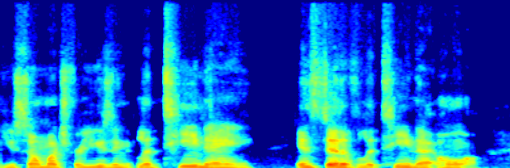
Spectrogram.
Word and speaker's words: Latine: My point is that it's pronounced the same way as Latino, but with Spanish E, which sounds like E rather than A. It's something like Latina rather than Latini.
